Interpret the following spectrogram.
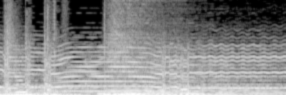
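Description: Guitar-led rock band music: a few accented hits by the whole band in the first second and a half, then a final chord held and ringing out, slowly fading.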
